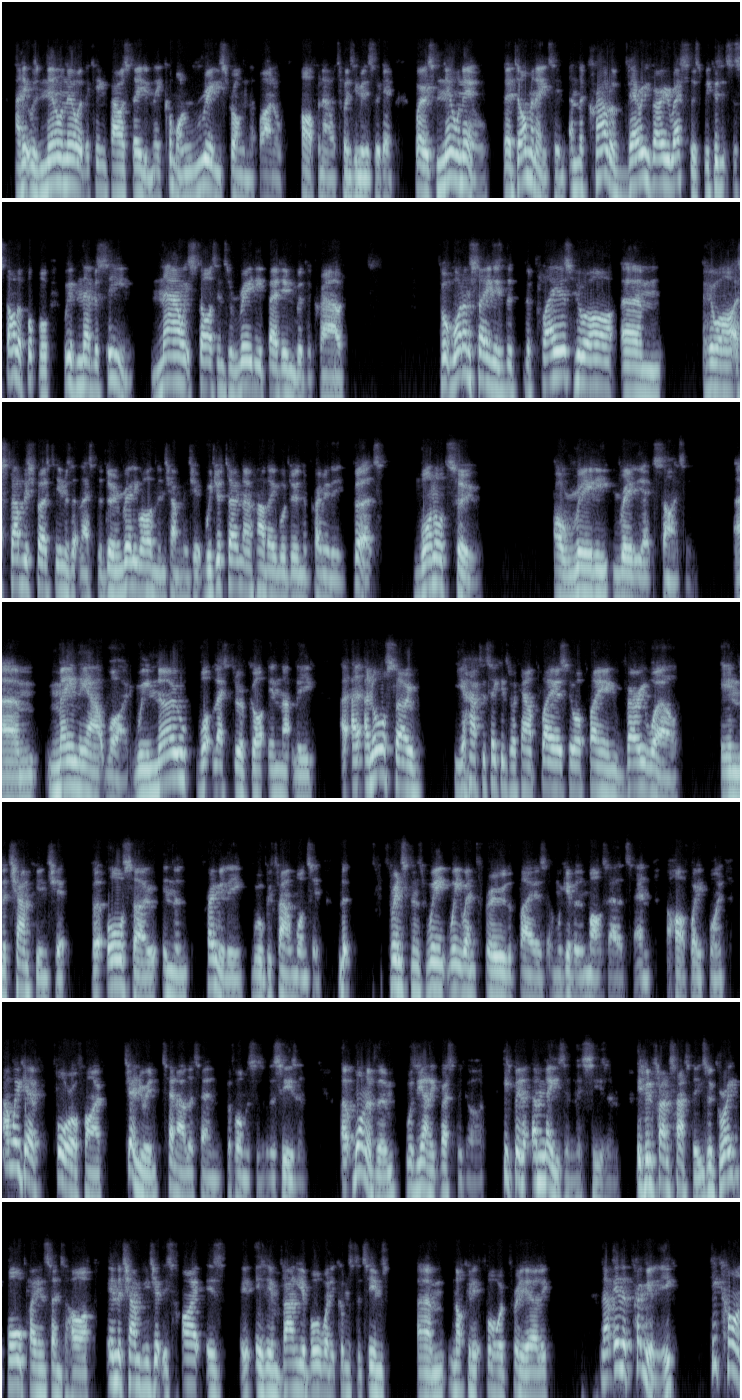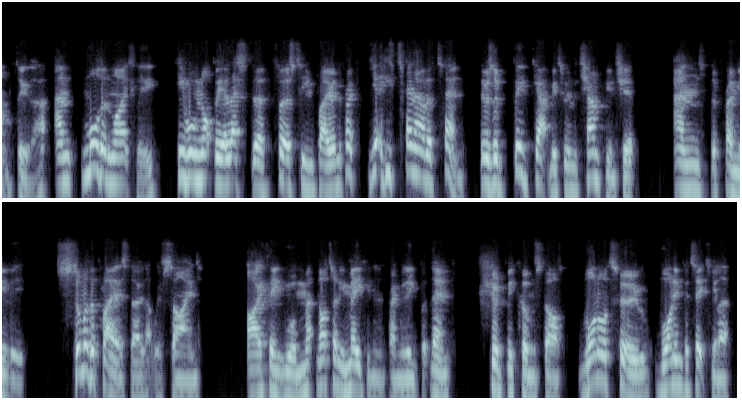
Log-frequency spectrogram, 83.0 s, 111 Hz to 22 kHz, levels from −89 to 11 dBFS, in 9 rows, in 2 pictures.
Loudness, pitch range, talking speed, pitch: -15 LUFS, 110-160 Hz, 210 wpm, 130 Hz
